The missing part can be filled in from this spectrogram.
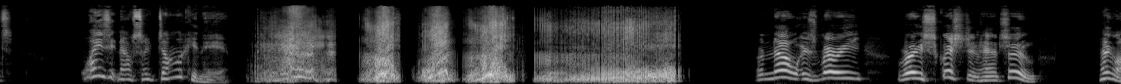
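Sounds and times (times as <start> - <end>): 
speech: 0.8 - 3.4, 7.6 - 11.2
zipper being zipped: 2.5 - 6.9.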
